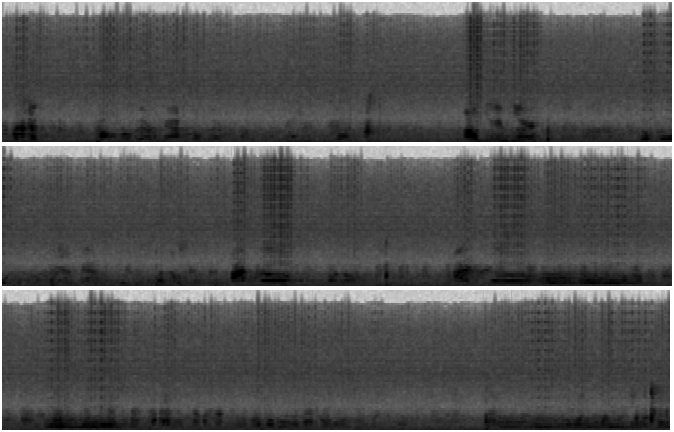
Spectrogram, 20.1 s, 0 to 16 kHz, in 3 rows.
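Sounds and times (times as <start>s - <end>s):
dogs barking: 10.0s - 20.0s.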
